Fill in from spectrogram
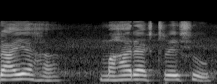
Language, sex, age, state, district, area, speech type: Sanskrit, female, 45-60, Maharashtra, Nagpur, urban, spontaneous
